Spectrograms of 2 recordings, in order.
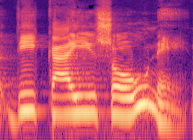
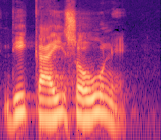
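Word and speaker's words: dikaiosyne: Viene de un vocablo griego que se pronuncia dikaisoune, dikaisoune.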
